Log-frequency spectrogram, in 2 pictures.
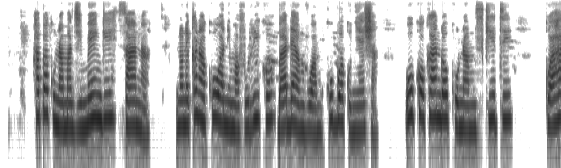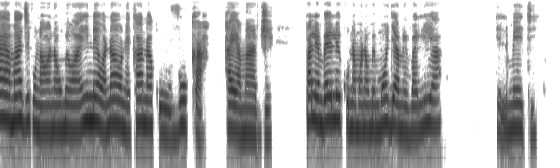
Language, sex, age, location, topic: Swahili, male, 18-24, Wajir, health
